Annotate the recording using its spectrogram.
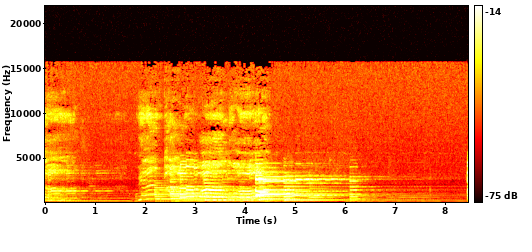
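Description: A woman singing a slow song live with plucked-string accompaniment, holding long notes. Her voice drops out about five seconds in, and the accompaniment's held chord slowly fades.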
